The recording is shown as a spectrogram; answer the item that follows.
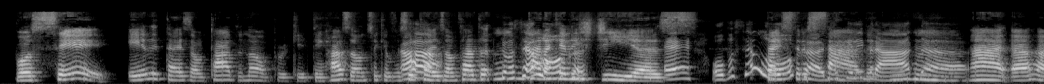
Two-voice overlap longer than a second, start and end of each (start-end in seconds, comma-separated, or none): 4.0-6.0, 7.6-9.7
